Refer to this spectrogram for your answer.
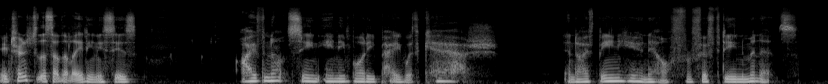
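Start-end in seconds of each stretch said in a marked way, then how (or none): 2.4-8.0 put-on, almost American accent, much slower. Telling a story about a man in a Burger King queue, the speaker does his almost American accent. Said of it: "he's got that almost American accent".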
